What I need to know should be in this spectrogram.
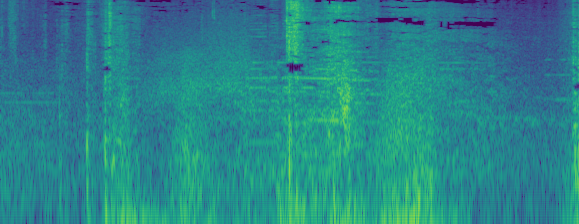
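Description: Air rushes past in loud whooshes.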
